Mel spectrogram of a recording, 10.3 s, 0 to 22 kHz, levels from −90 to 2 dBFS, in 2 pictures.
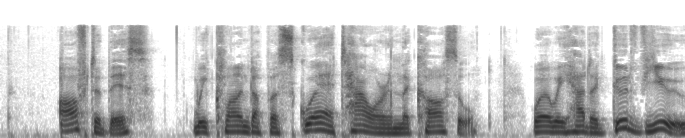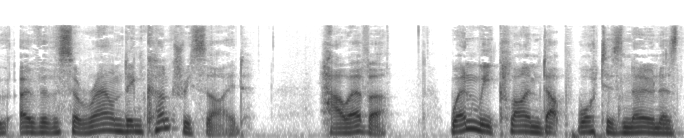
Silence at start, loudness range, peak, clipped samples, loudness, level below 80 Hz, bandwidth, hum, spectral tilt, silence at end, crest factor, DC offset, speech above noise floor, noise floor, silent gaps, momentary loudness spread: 0.45 s; 2 LU; -8 dBFS; under 0.1%; -22 LUFS; -46 dBFS; 11.5 kHz; none; -5.5 dB/octave; 0.05 s; 14 dB; under 0.1%; 38 dB; -59 dBFS; none; 7 LU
